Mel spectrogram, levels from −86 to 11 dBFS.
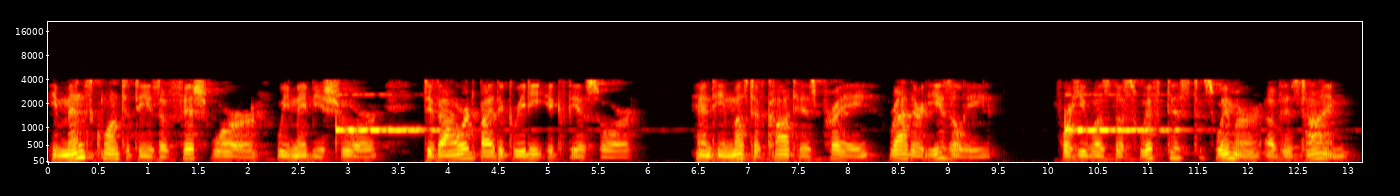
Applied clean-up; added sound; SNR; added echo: classical method WPE with log-MMSE.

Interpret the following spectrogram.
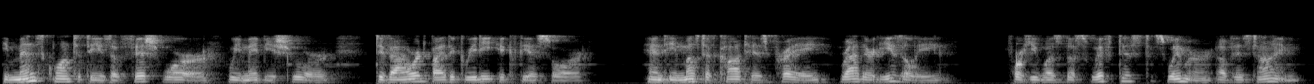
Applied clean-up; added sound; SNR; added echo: neural mask model DeepFilterNet 3.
